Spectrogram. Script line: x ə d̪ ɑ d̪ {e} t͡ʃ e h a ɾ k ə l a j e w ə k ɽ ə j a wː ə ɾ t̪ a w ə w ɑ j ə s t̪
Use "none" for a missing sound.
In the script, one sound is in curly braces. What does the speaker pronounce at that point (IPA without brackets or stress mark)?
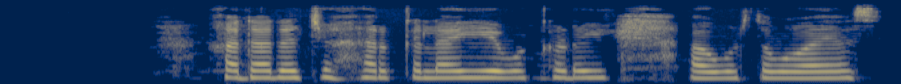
a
